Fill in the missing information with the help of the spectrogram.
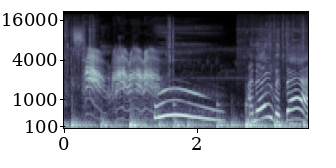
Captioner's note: roaring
